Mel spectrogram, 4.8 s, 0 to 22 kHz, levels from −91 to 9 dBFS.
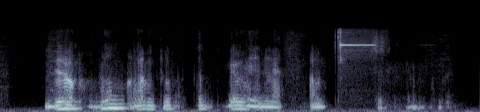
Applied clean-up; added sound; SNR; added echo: neural diffusion model UNIVERSE++.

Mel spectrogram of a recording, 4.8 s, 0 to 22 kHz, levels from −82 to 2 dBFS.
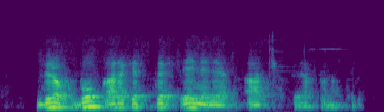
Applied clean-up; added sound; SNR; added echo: neural separator model SepFormer DNS4.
